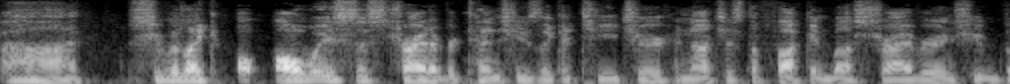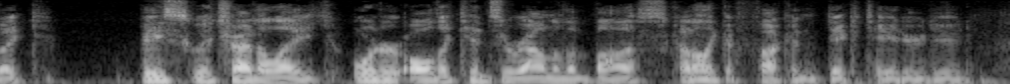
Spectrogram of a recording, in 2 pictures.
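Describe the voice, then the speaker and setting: Animated and somewhat breathy, a man talks at a very fast pace with fairly low pitch. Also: ordinary pitch variation. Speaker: storytelling vlogger. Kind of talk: casual storytelling.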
